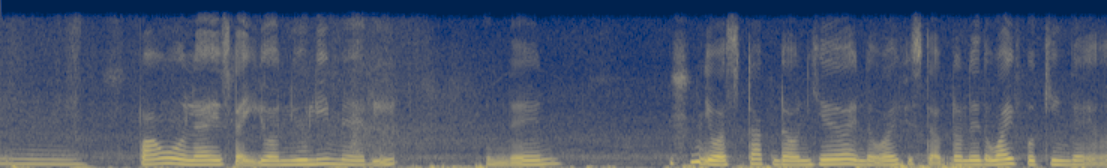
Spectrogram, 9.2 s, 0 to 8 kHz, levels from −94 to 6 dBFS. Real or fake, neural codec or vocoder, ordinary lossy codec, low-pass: real; none; none; 7.2 kHz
